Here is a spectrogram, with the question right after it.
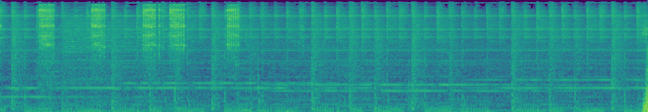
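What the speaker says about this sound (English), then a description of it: "Next, loosen the hose clamp connected to the lid." A hose clamp on the air intake lid of a Toyota Tundra is loosened during a TRD cold air intake install, giving a steady run of quick ratcheting clicks and mechanical rattles close by, with a louder knock at the end.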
